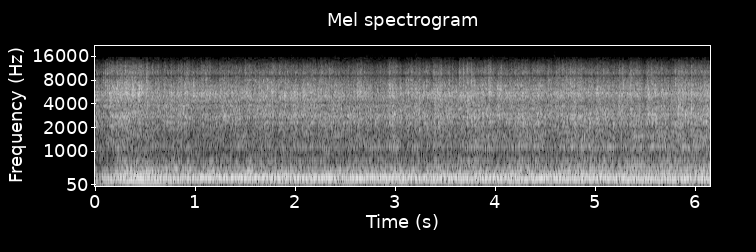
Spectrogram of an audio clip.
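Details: Turbo Honda VTEC car out of storage, after replacing cracked leaking O-rings (vacuum leak) and refitting intake: fires and settles to a steady, even idle with a brief blip, no hiss or hunting.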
